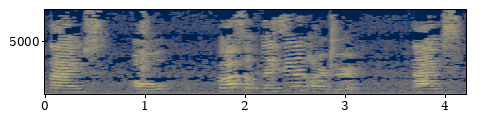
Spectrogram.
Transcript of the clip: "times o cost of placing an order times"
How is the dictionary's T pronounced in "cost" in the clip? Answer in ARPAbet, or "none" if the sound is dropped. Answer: none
